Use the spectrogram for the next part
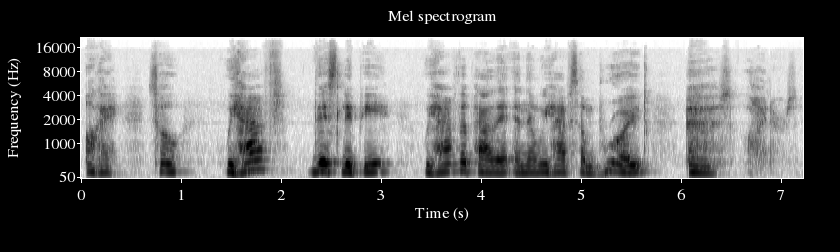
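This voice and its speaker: A woman in her thirties chatting casually through a makeup unboxing, her voice raspy from a sore throat, sometimes dropping into whispered asides. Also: mid-range voice, measured pace. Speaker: beauty vlogger.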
